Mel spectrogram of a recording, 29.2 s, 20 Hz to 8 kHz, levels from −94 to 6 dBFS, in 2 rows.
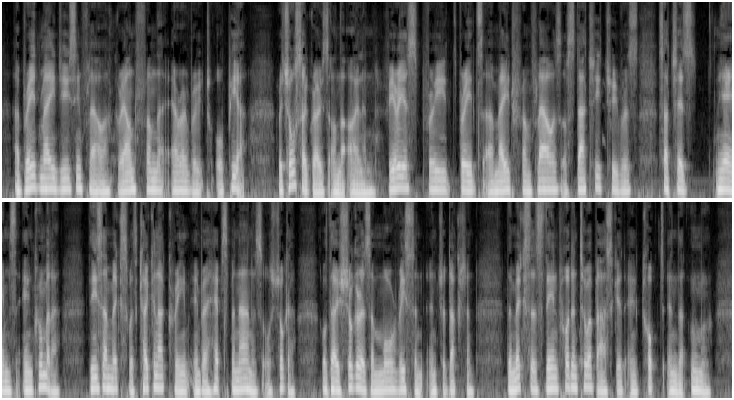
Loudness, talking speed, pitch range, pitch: -18 LUFS, 125 wpm, 90-115 Hz, 100 Hz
